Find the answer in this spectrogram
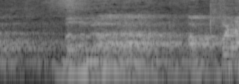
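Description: A man's voice drawing out words at an even pitch in a sing-song, chant-like way, holding one long sound from about halfway through.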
